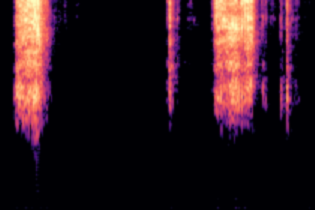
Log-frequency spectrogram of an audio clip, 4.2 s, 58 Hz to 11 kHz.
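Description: A Null Knives Voodoo folding knife's M390 steel blade slicing through sheets of paper: two cutting strokes of about half a second each, one just after the start and one about three seconds in, with a few short scratches between and after.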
